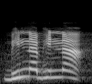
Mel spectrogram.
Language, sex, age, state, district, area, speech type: Sanskrit, female, 30-45, Karnataka, Dakshina Kannada, rural, spontaneous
